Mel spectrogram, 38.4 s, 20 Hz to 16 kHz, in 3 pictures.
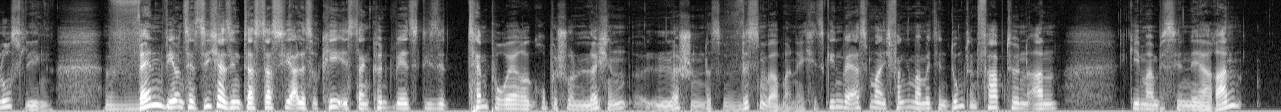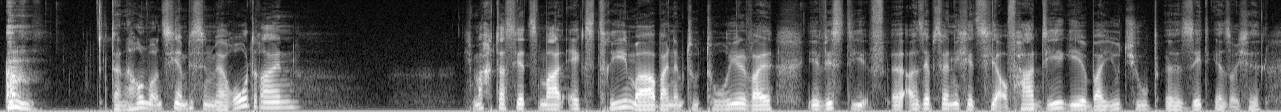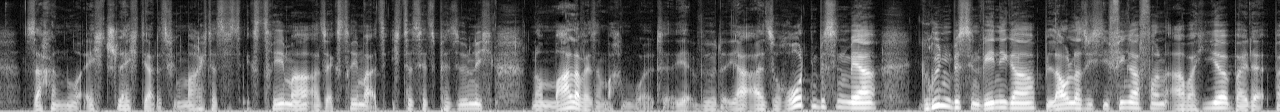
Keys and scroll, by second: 11.2 super+space.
